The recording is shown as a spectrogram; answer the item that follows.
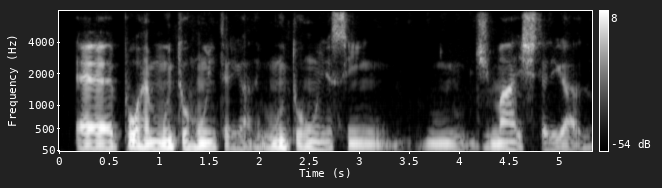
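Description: With a fairly low pitch, this man talks at a fairly slow pace. His intonation is monotone and flat. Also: very clean recording, silent background. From Santa Catarina, Brazil. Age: 20s. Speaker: rapper. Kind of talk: casual interview.

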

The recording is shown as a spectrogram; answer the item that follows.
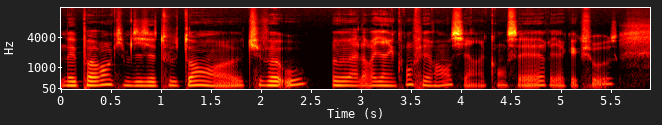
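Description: A woman with a dark, mellow tone and medium pitch talks at a moderate pace, recorded dry and close with no echo over a quiet background. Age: 30s. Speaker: digital media entrepreneur. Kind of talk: interview.

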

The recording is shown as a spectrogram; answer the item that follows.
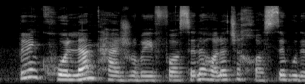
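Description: Noticeable background noise runs behind a woman speaking at a medium pitch. She talks at a very fast pace. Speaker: podcast host. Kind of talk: casual chat.

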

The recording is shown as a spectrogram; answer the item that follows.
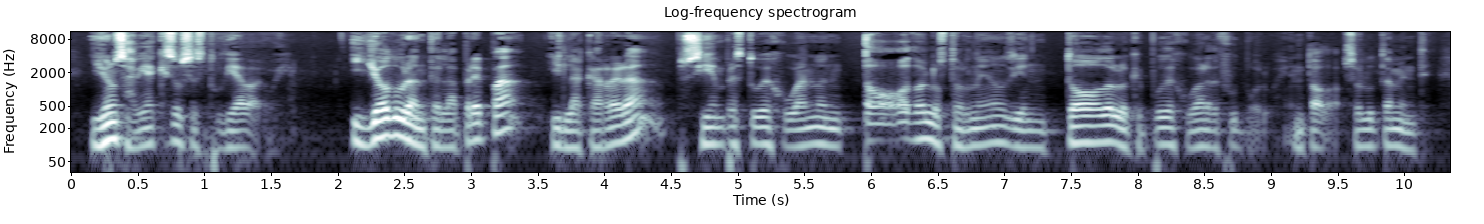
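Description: Speaking at a moderate pace with a Mexican accent, a man has a fairly low, dark, mellow voice with ordinary pitch variation. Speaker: entrepreneur. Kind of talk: casual chat.

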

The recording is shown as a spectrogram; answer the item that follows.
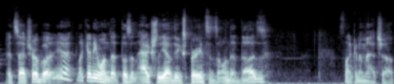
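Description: A man with an American accent speaks at a very fast pace in a dark, mellow tone. His pitch is medium with ordinary variation, and his loudness swings widely. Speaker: podcast guest talking about therapy. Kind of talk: casual interview. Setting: recorded at home. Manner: halting, many fillers.

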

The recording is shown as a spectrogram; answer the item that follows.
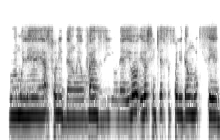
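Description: Somewhat breathy, a woman speaks at a moderate pace in a monotone with flat intonation. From Brazil, Pernambuco (Paulista), raised in Rio de Janeiro. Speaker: community activist. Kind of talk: interview.

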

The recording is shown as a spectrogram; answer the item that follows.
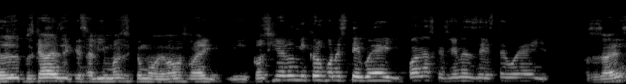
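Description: With big swings in loudness and ordinary pitch variation, this man talks very fast at a fairly high pitch. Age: 20s. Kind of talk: interview. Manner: hesitant, many fillers.

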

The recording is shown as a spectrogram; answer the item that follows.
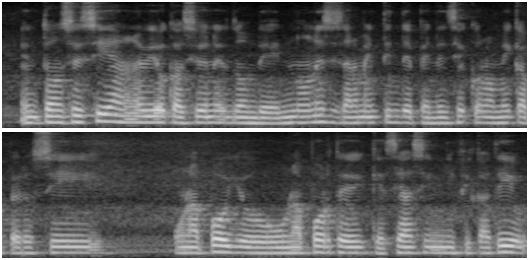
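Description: A man talks at a moderate pace. His pitch is medium and his intonation is monotone and flat. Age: 20s. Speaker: interviewee, nursing student. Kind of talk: interview.

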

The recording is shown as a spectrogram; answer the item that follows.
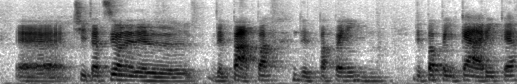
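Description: Noticeable background noise sits behind a man whose intonation stays fairly even. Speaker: foundation representative introducing event. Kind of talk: welcome introduction.

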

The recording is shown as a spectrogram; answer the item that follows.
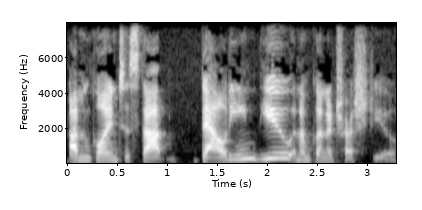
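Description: With an American accent, a woman speaks in a plain, everyday voice at a medium pitch and moderate pace. The recording is very clean, with a silent background. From US Midwest, Decatur, Illinois. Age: 40s. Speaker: podcast host. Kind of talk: casual chat.

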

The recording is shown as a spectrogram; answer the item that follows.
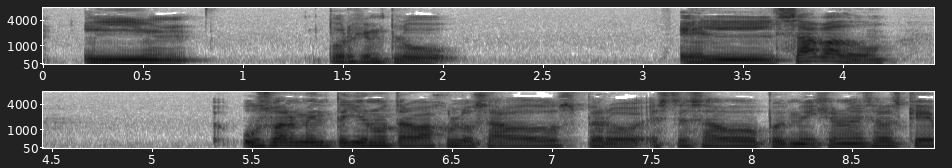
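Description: Speaking with a Mexican accent at a moderate pace, a man keeps very even loudness and ordinary pitch variation, with long, frequent pauses. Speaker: podcast host. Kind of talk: casual solo monologue. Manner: halting.

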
